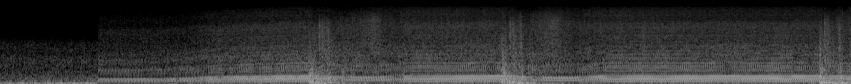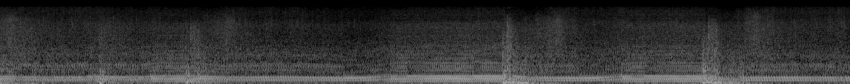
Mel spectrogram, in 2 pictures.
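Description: A motorboat engine drones loudly and revs up and down.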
